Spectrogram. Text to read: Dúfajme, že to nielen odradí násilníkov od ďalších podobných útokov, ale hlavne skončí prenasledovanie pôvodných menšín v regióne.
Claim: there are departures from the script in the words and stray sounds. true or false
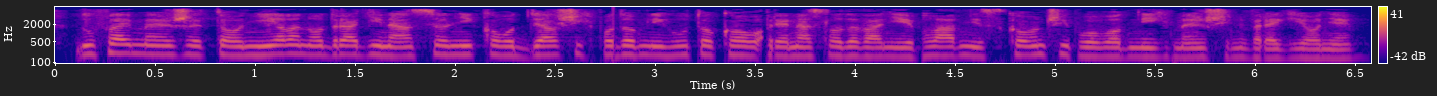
true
